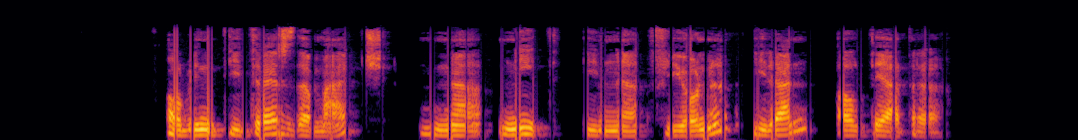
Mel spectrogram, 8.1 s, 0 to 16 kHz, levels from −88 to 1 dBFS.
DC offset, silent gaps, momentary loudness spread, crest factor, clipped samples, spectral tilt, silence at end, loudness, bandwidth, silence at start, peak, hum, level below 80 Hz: under 0.1%; 2.99-3.13 s, 4.22-4.36 s, 6.13-6.26 s; 8 LU; 18 dB; under 0.1%; -5 dB/octave; 1.05 s; -19 LUFS; 7.8 kHz; 1.25 s; -2 dBFS; none; -48 dBFS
